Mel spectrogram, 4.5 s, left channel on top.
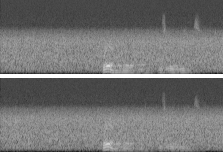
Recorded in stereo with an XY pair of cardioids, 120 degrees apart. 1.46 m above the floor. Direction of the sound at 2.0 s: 5° left.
